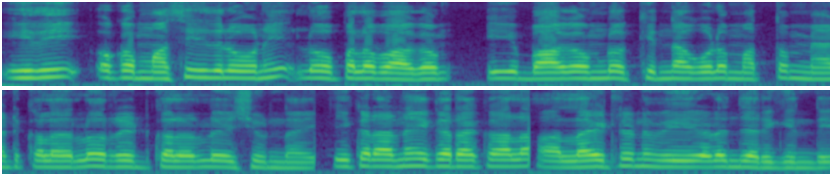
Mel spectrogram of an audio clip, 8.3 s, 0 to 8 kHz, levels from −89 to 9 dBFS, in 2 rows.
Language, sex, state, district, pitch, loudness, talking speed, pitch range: Telugu, male, Andhra Pradesh, Krishna, 190 Hz, -16 LUFS, 165 wpm, 180-200 Hz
